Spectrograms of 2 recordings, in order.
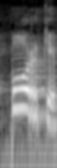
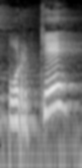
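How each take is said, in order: First: The stress is on the first syllable. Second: The stress is on the second syllable. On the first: The speaker calls it right. "porque é uma palavra só, não tá acentuada, ela é uma llana" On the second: The speaker calls it wrong. "se fosse porque, teria o acento no e"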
